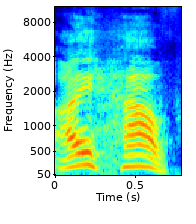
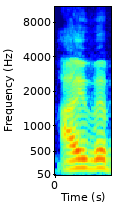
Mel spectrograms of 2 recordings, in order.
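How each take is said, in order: First: It is said as two separate words. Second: It is said as one contracted syllable.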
